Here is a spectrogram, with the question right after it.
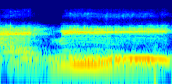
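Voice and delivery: puffed-up, put-on manly big-man voice. Retelling a wrestler's line: imitating a put-on man voice. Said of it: "he put his man voice on".

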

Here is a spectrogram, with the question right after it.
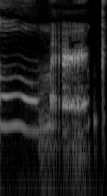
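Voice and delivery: put-on very high-pitched, soft, tiny baby voice. Trying to imitate how Jessica talks to Mark: Jessica's little baby voice. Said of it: "I was gonna try to do her little baby voice".

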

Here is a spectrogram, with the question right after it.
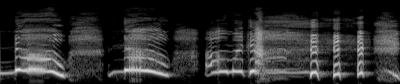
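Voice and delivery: very high, shrill, long drawn-out scream. Retelling the mom's reaction to a surprise cake, imitating her screaming. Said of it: "she starts screaming like".

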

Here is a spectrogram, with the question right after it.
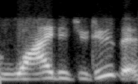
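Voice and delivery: normal talking voice

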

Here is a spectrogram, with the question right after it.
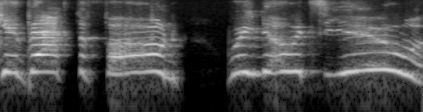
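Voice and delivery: very high mock screaming shout, drawn-out "you". Chasing a group of guys down the street in costume, retelling their own screaming. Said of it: "we are screaming like".

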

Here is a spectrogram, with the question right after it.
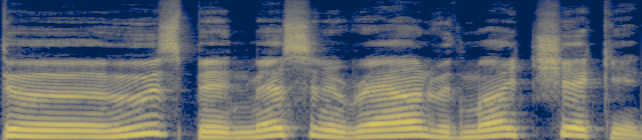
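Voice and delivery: dim cartoon character voice. Predicting how a cartoon will voice the Beanstalk, in a generic cartoon simpleton voice. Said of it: "that generic cartoon simpleton voice".

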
